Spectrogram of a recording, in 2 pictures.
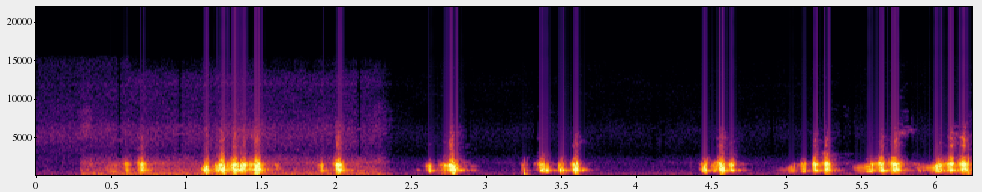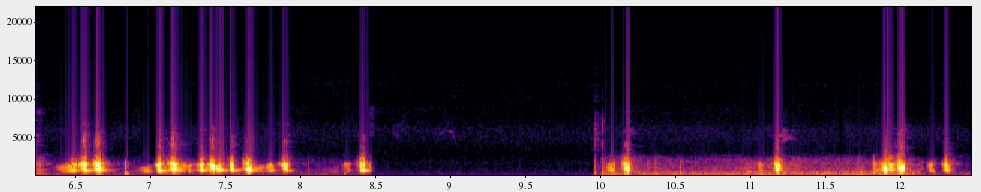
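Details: Wood frogs (Lithobates sylvaticus) chorus in spring with short, hoarse clucking calls in rapid bursts, likened to ducks quacking, chickens clucking or turkeys; the species breeds over just a week or two.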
